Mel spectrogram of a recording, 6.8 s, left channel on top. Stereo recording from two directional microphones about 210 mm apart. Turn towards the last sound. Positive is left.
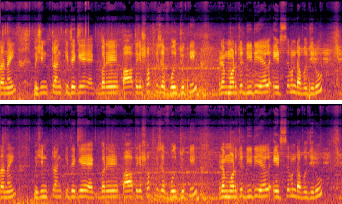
turn(degrees=0)  # may be behind; listen again after turning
